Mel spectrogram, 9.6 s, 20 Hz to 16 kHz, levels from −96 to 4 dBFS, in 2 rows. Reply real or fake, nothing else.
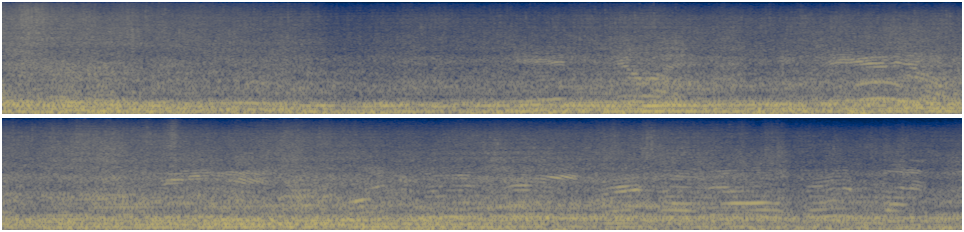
real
